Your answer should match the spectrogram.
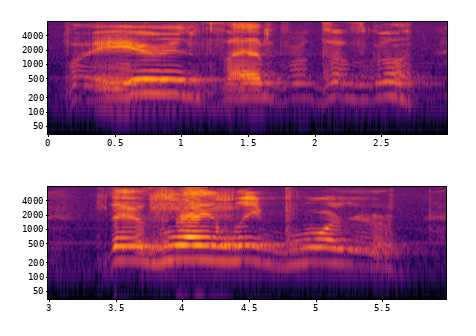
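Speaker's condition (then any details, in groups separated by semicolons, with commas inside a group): Cerebral palsy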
